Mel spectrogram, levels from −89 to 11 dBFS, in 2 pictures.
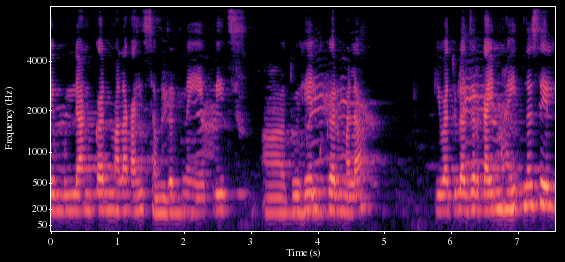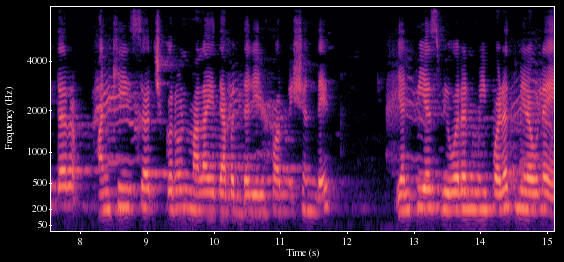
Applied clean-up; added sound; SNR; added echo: classical method log-MMSE.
